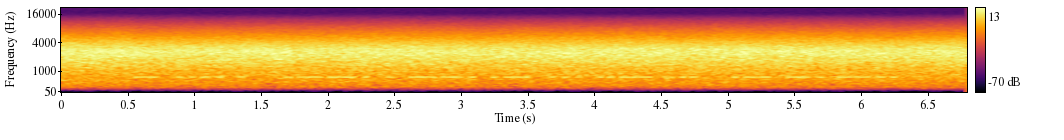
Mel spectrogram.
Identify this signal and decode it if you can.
Morse code, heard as a keyed tone, hand-sent with a straight key, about 25 wpm, 740 Hz, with heavy radio static. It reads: THE PEGASUS AND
